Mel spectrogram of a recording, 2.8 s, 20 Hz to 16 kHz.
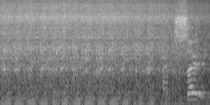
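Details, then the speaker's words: Yamaha XJ650 four-cylinder motorcycle after engine service and battery charge, carbs untouched: even, steady low thump ticking over cleanly with no misses, then a brief rev blip; normal running. "I think we got really really lucky there the bike seems to be running quite alright to me that sounds very promising"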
